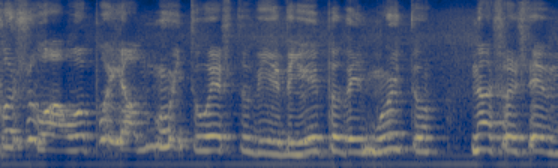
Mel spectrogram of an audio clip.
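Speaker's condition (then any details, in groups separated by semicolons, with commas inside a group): Cerebral palsy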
